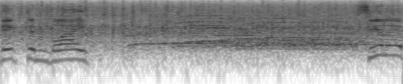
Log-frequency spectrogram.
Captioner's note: cheering, applause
